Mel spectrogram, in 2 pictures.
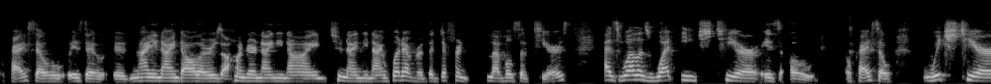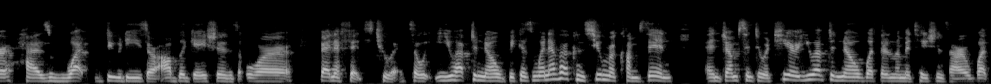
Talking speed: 180 wpm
